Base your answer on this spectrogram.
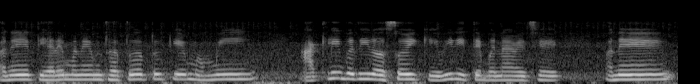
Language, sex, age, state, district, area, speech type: Gujarati, female, 45-60, Gujarat, Valsad, rural, spontaneous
